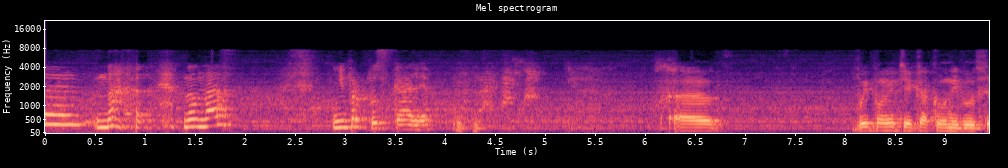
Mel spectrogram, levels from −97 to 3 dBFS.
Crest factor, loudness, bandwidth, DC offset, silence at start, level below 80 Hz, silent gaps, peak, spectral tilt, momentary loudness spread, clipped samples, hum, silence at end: 14 dB; -17 LUFS; 7.8 kHz; under 0.1%; 0 s; -52 dBFS; none; -4 dBFS; -7.5 dB/octave; 20 LU; under 0.1%; none; 0 s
